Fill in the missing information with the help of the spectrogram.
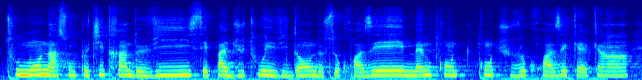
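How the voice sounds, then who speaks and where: A young woman from Senegal, an interview guest, talking casually and pausing mid-thought. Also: mid-range voice, level tone, mellow. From Senegal, of Burkinabe descent.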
